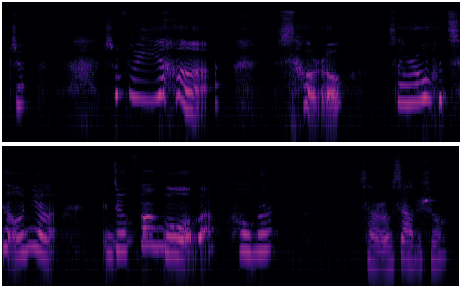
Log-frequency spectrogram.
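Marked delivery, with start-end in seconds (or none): 0.1-7.3 high, loud sobbing plea; crying plea. Acted. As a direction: beg through tears, voice cracking high. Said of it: "小苗马上哭着说".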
